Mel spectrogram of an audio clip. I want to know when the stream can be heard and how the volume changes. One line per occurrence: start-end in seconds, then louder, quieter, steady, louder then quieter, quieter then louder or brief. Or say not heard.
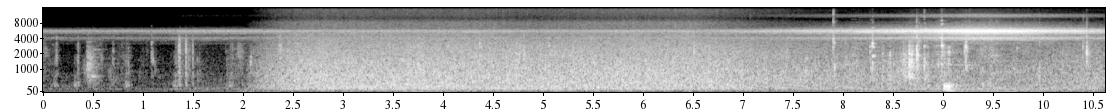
2.0-10.5 quieter.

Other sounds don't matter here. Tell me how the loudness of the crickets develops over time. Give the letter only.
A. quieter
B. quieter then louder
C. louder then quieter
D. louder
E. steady
D.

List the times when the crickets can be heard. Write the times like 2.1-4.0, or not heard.
0.0-10.5.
